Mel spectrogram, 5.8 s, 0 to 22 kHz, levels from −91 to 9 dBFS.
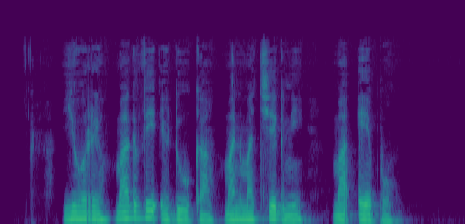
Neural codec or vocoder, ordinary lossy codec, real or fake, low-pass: none; MP3, 48 kbps; real; 19.8 kHz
